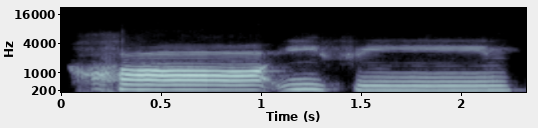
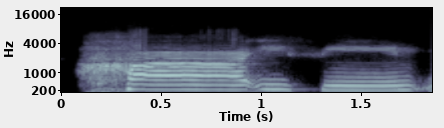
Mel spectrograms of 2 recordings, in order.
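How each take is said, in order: First: खौइफीन slowed with a full, rounded खौ; the correct heavy version of खौइफीन; heavy reading. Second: खाइफीन said with a thin, light खा; the incorrect light version of खाइफीन; wrong light reading. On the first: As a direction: give खौइफीन its thick heavy खौ. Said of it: "खौ कहेंगे". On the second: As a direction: show the mistake, a flat खाइफीन. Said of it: "खाइफीन नहीं पढ़ेंगे". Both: Shown as a demonstration.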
